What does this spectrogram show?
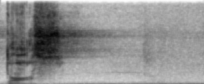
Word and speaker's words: Daws: So it's actually pronounced, and he preferred that you pronounce it Dawes.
